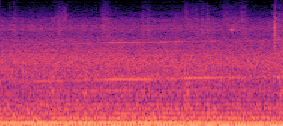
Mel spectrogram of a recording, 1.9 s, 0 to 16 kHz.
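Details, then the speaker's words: John Deere 6210R tractor with IVT transmission after calibration, engine speed set to 1800 rpm, at 30 mph: deep steady diesel drone with a faint constant whine, no knocks or surging; normal smooth cruising. "see, it's running at 1800 RPMs, running at 30 mile an hour, no problem."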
